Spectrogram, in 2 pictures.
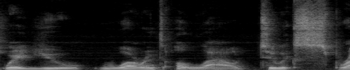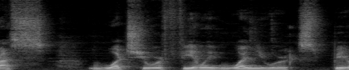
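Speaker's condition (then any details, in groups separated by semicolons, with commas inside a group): No condition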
